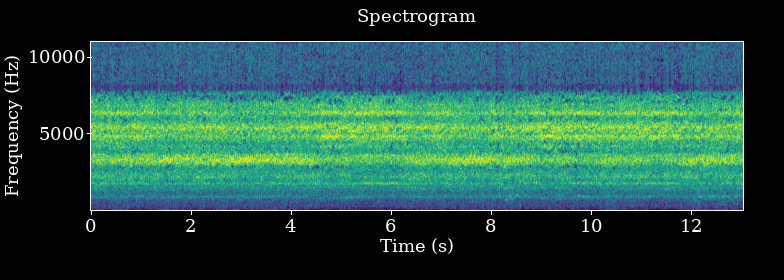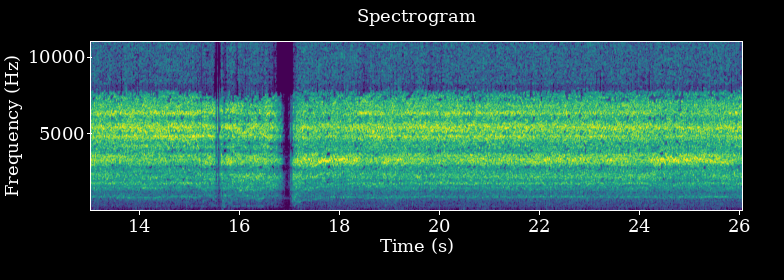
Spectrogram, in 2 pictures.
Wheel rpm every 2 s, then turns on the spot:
230, 220, 220, 230, 220, 230, 230, 200, 110, 220, 230, 230, 220.
none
